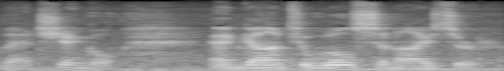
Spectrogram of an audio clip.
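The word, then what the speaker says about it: Wilson Elser: shingle and gone to Wilson Eiser I think it's pronounced he had the board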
